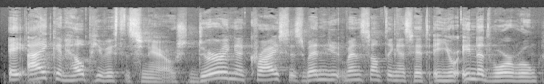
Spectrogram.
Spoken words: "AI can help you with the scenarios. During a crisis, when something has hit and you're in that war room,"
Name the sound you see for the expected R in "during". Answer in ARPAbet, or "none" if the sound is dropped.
R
